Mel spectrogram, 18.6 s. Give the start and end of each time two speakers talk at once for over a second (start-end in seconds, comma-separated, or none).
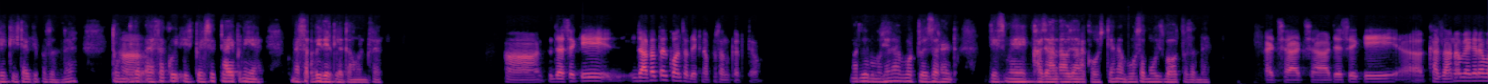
none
